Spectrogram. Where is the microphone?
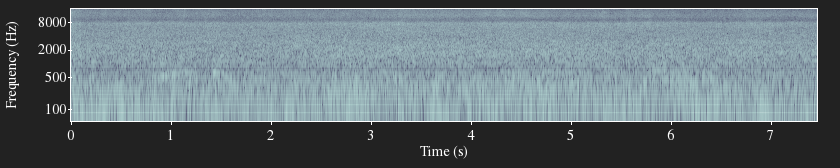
on a street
